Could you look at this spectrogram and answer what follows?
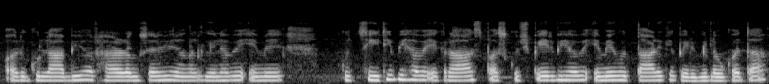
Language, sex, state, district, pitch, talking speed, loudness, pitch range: Bhojpuri, female, Bihar, Gopalganj, 190 Hz, 235 wpm, -13 LUFS, 185-195 Hz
